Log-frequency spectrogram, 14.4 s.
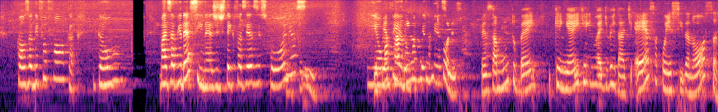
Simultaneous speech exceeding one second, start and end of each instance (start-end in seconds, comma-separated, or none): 7.5-8.9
